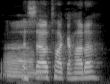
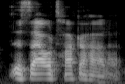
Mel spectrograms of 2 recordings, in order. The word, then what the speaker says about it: Isao Takahata: Isao Takahata. – Isao Takahata.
